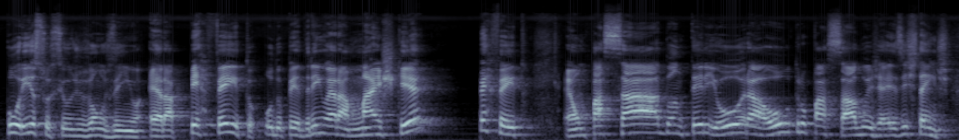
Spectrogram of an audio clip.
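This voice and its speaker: A man with a Brazilian Portuguese accent teaches a grammar lesson in a lively way, slowly repeating examples and checking in with questions. His voice is high-pitched.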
